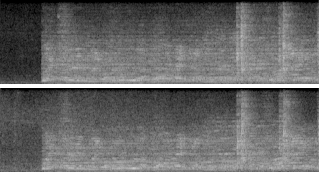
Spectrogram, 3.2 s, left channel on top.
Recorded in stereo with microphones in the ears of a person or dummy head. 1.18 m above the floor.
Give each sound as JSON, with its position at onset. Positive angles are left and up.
{"t": 0.4, "sound": "a clap", "side_deg": 35, "distance_m": 2.5}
